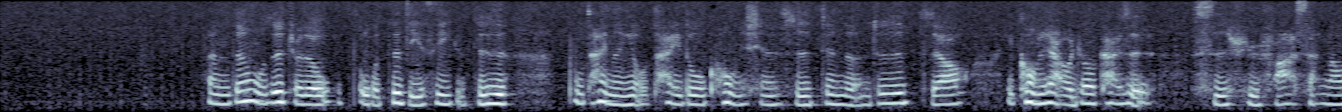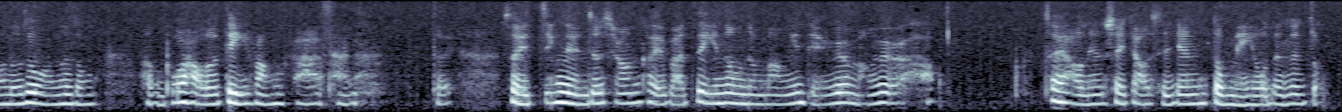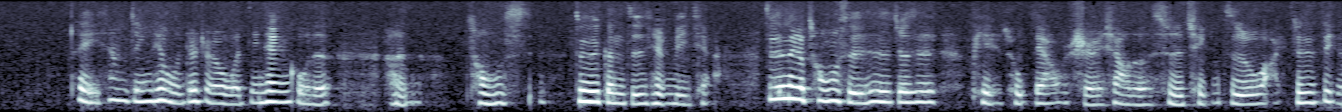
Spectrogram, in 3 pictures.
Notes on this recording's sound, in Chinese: 有小雜音請見諒！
